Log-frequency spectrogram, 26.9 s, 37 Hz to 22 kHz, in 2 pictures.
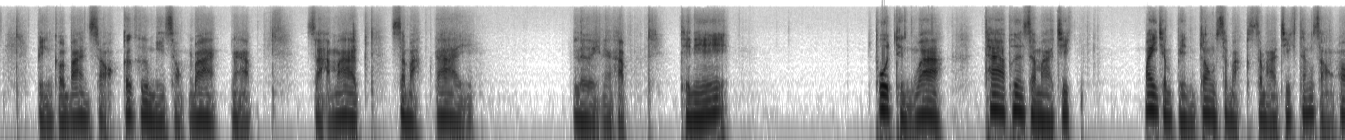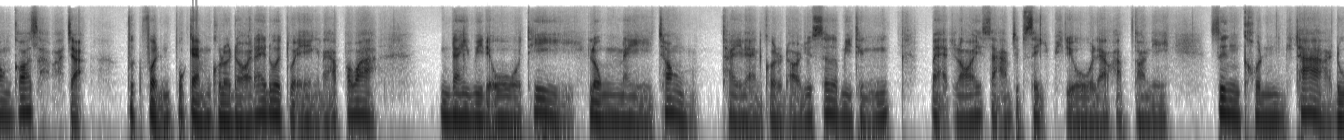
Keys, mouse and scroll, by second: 2.6 click, 5.8 click, 7.7 click, 10.7 click, 16.0-16.9 scroll down 2, 16.9-17.7 scroll up 2.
